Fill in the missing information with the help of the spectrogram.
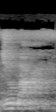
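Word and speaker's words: جمعة: Bisa, ada juga cara membacanya Jum'ah. Huruf mimnya di fathahkan, sama seperti atas wazan lumazah sama humazah.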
